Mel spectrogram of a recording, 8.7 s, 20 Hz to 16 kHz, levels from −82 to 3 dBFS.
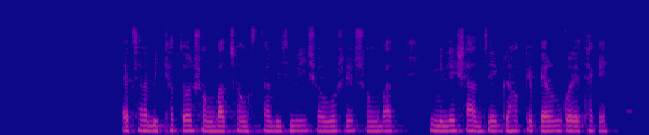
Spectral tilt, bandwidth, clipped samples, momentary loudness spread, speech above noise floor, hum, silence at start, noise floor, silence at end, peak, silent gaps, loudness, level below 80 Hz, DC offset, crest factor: -5.5 dB/octave; 8 kHz; under 0.1%; 7 LU; over 43 dB; none; 1.6 s; under -90 dBFS; 0.25 s; -30 dBFS; none; -48 LUFS; -78 dBFS; under 0.1%; 20 dB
